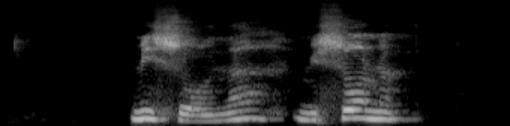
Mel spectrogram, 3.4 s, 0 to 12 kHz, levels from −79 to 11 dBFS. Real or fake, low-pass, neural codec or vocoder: fake; 10.8 kHz; autoencoder, 48 kHz, 128 numbers a frame, DAC-VAE, trained on Japanese speech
